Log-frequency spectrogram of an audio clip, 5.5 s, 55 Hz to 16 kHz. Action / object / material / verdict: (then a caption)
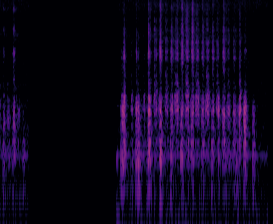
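scrape / paper scratch card with scratch-off coating / paper / none. A coin scrapes the scratch-off coating of a thin, flat paper National Lottery £15 Luxury Lines scratch card in short strokes. A brief burst of dry scratching stops for a silent gap, then a steadier run of quick, rasping strokes follows for about three seconds.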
